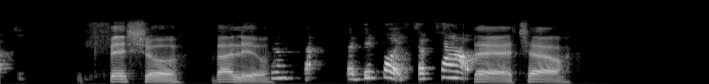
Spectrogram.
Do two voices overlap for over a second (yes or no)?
no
